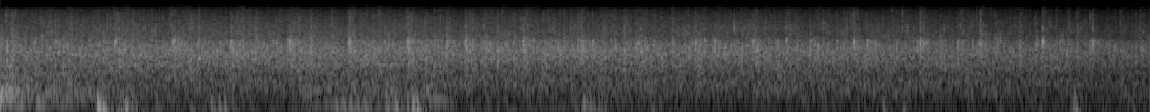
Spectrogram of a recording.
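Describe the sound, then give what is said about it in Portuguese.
An audience applauds steadily for several seconds, a dense, even wash of many hands clapping at a constant loudness with no voices standing out. “Aplauda o Senhor aí, meu irmão.”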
